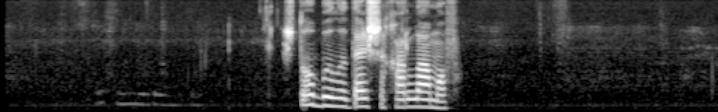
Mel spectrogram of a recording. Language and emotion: Russian, neutral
